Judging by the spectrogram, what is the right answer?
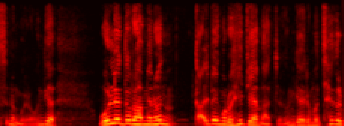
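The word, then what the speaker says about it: Calvin: 그래서 우리는 칼빈 이렇게 말하잖아요. 칼빈. 요거 이제 미국식 발음 아닙니까? 이제 원래 프랑스식으로 하면 깔뱅이죠. 그래서 어떤 책에 보면 깔뱅 이렇게 얘기하잖아요. 그 원래는 그렇게 읽어줘야 되는 거죠. 왜냐하면 프랑스 사람이니까 깔뱅 해줘야 맞는데 우리는 옛날부터 어른들이 프랑스어를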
